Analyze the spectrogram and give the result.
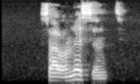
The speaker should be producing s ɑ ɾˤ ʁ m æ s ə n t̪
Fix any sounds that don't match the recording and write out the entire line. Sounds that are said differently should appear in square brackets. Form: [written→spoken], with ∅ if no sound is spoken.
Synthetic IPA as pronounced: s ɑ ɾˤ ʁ [m→n] æ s ə n t̪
